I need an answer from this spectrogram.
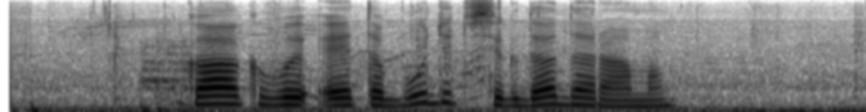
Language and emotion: Russian, neutral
